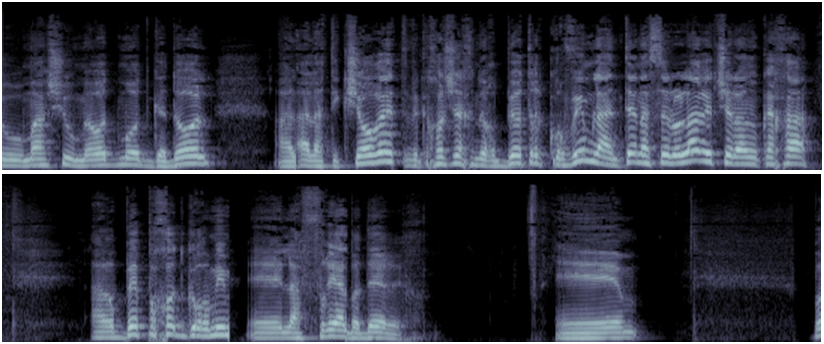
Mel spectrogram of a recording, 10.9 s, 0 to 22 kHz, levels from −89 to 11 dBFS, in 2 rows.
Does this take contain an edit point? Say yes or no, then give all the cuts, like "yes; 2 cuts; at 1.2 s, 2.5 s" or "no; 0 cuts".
yes; 3 cuts; at 2.0 s, 7.0 s, 7.8 s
